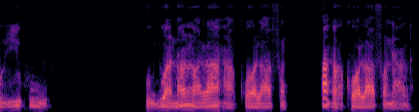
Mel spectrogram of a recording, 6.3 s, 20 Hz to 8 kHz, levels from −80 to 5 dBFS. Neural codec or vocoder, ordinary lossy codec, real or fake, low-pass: codec, 16 kHz, 2 kbps, FreqCodec, larger model; none; fake; none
